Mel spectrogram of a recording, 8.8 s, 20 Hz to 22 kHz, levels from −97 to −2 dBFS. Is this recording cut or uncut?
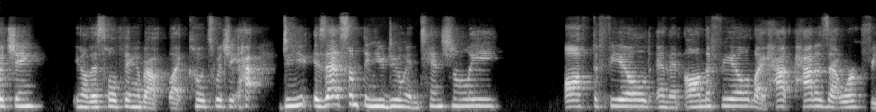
uncut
